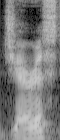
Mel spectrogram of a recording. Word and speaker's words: Gerris: WJ s corp calm ger r is you can pronounce it Jerris - because i love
